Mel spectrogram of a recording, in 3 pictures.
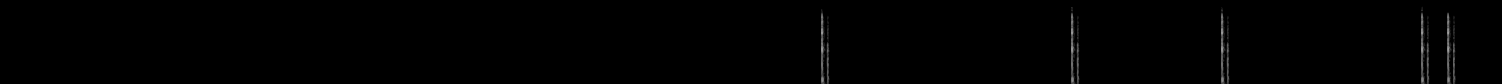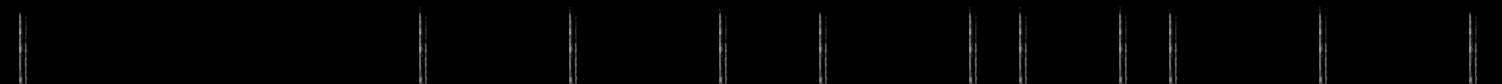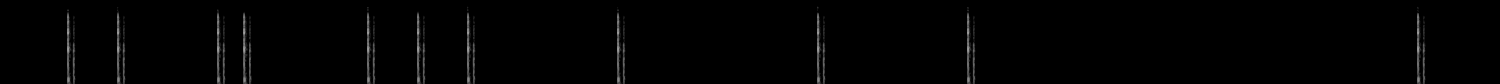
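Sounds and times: computer mouse clicks: 0:39.7 - 0:39.9.

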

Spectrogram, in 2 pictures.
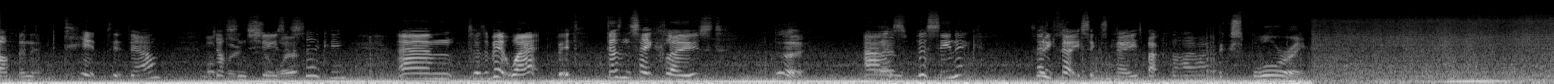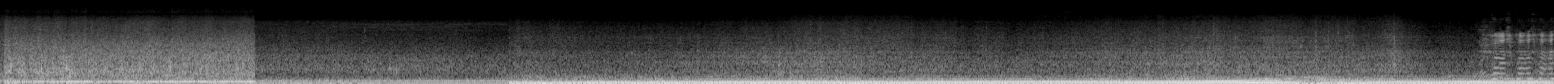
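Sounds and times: vehicle engine running: 0:00.0 - 0:31.0
water splashing: 0:13.1 - 0:31.0.

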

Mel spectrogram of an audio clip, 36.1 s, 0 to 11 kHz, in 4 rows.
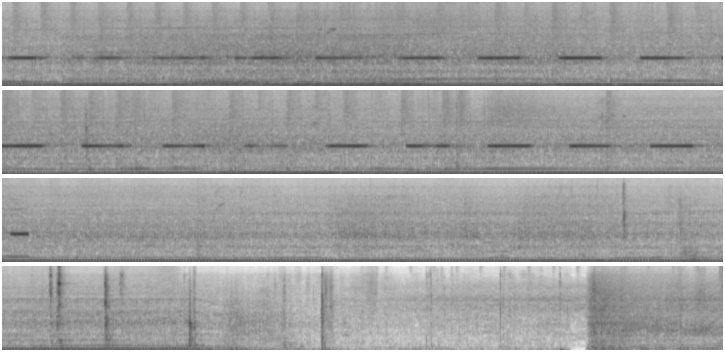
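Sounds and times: reversing alarm beeps: 0:00.0 - 0:18.4
diesel engine running: 0:00.0 - 0:36.0.

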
